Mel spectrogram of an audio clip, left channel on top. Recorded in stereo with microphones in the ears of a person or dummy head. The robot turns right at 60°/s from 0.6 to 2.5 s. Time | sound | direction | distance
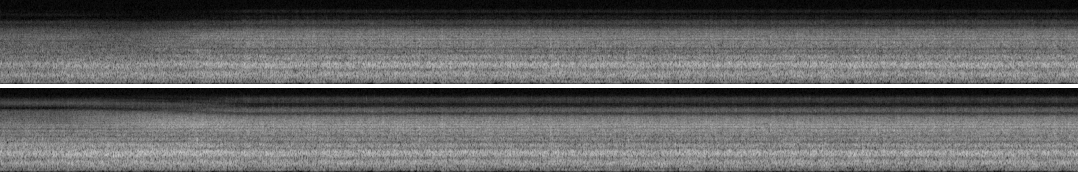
0.0 | running water | 125° right | 1.1 m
